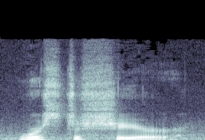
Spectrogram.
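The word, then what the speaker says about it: Worcestershire: is the proper pronunciation it's words to share why would you spell something like that if it's pronounced like where's the share w.o the worst sister shire worse to share i don't know but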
